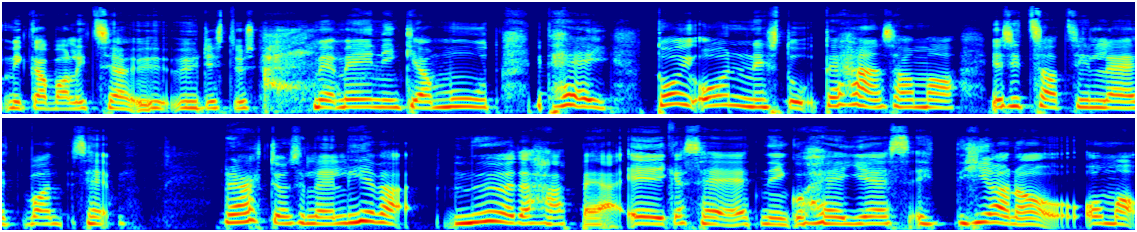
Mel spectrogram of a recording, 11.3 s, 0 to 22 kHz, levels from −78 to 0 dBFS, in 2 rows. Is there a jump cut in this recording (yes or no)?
yes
